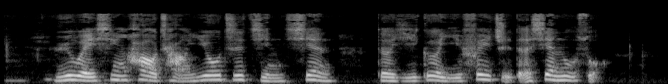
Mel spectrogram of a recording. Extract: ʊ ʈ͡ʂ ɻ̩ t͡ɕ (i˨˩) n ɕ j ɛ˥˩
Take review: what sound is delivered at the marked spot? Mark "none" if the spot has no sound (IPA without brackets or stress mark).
i˨˩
